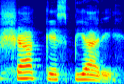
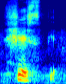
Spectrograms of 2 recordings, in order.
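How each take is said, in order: First: The name is read out as it is spelled. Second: The name is said with English pronunciation. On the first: "ahí se escribe Shakespeare" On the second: "pero se pronuncia Shakespeare"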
